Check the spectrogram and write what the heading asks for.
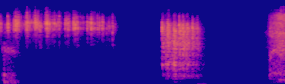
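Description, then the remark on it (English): Two green dice clatter across a hard table in a rapid rattling burst, then more bright tumbling clicks follow in separate bursts with brief silences between, no voices over them. “with my two dice, two green yeah, dice.”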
